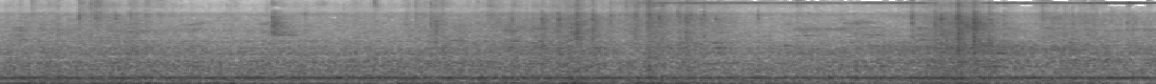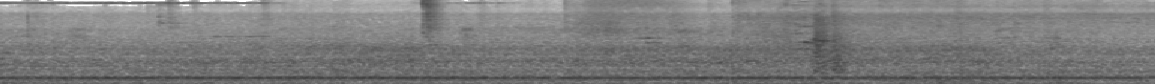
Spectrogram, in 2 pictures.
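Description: Double-decker bus on the move, heard from inside on the upper deck: a steady running rumble with a constant droning tone. The low rumble eases off after the first few seconds.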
